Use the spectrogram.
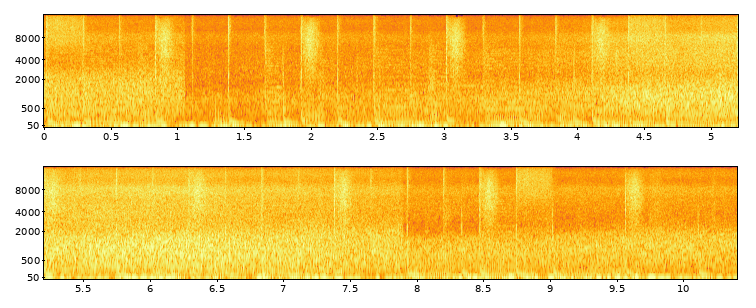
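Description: Cold Pacific surf breaks and washes continuously on an empty Northern California beach, a loud steady roar with swelling crashes and light wind.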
